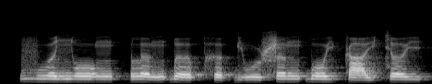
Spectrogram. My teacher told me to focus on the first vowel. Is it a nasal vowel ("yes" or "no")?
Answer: no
